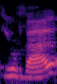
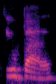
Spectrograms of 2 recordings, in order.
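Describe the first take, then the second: First: The name is said with Hebrew pronunciation. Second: The name is said with Argentinian Spanish pronunciation. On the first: The speaker calls it right. "you pronounce it" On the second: The speaker calls it wrong. "they pronounce it Yubal because they're stupid"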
